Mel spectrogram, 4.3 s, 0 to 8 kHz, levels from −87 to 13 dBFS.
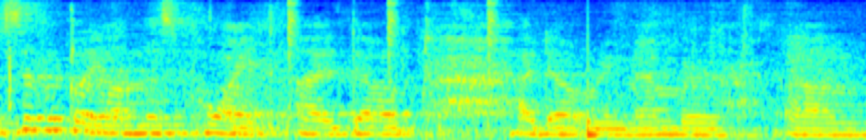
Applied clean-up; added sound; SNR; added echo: none; Hi-hat; 6 dB; none.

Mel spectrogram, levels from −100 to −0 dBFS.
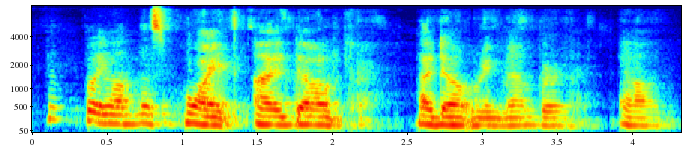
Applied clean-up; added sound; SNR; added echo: neural mask model DeepFilterNet 3.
